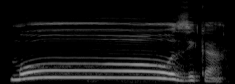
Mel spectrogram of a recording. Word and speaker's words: música: Música. Olha agora, eu demorei mais pronunciando a sílaba mu.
